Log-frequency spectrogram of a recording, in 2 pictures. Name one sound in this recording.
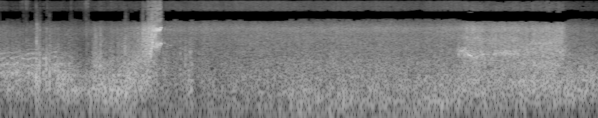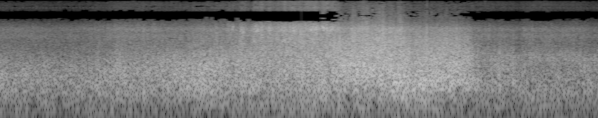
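Wind rushes loudly past a microphone high in the open air.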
